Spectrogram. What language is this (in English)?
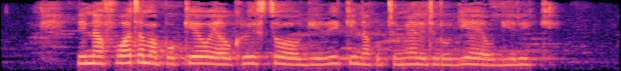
Swahili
